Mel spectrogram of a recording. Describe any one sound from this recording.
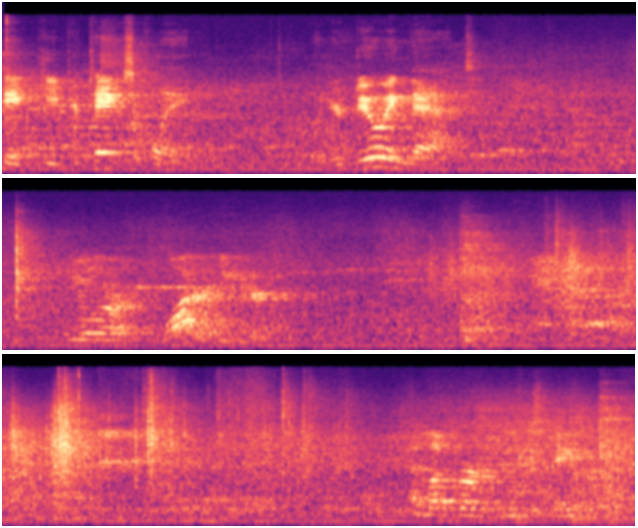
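A middle-aged man speaks to a small audience, heard through a microphone.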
